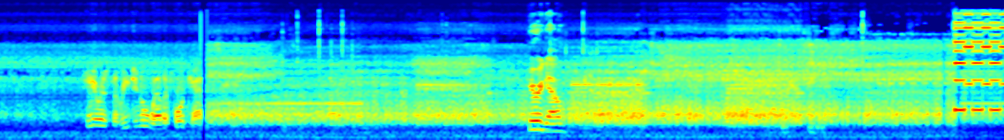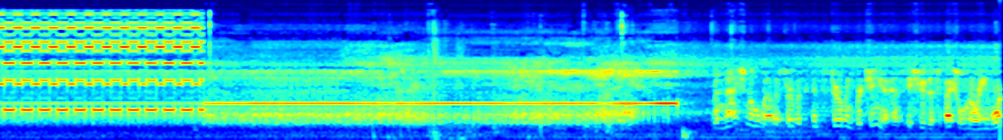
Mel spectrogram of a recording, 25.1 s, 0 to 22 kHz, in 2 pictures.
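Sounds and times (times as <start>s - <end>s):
radio static hiss: 0.0s - 12.4s, 14.8s - 25.0s
steady alarm tone: 4.6s - 21.3s
pulsing beep: 11.9s - 21.2s.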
